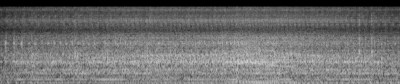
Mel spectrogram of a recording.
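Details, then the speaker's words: Honda Shine motorcycle at idle: fast, uneven clatter about four ticks a second, intermittent and sometimes very loud; owner says it is the timing chain noise despite a new chain fitted, suspects the tensioner not working. "यह जो आवाज दोस्तों यह timing चैन का आवाज है"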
